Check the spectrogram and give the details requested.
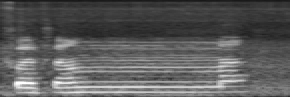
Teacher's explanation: غنہ کہتے ہیں ناک میں آواز کو چھپانے کو، تو ہم کیسے غنہ کریں گے؟ فَثَمَّ، میم کو ہم نے لمبا نہیں کرنا، اس کو ناک میں چھپانا ہے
